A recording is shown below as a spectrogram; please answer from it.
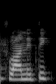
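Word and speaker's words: Świątek: इसको हम श्वानितिक प्रोनाउंस करेंगे इन पॉलिश लैंग्वेज।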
